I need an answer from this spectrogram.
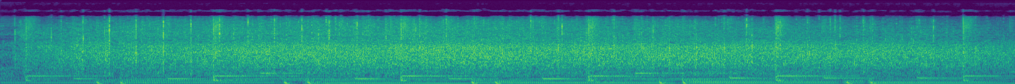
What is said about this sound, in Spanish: Así que lo menos que se merece es un aplauso.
